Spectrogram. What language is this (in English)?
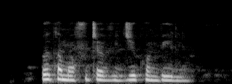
Swahili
